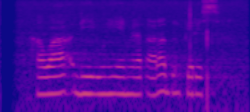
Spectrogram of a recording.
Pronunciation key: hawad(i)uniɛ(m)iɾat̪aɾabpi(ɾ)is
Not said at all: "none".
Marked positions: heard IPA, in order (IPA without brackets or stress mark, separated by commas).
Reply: i, m, ɾ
